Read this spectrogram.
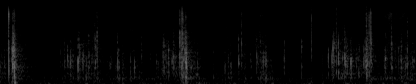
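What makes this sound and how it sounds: A tall cylindrical pack of cotton pads in thin plastic wrapping is squeezed and crinkled with fingernails. Quiet, irregular bursts of bright crinkling and crackling come and go, with a few sharper, louder snaps of the plastic standing out between softer rustles.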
